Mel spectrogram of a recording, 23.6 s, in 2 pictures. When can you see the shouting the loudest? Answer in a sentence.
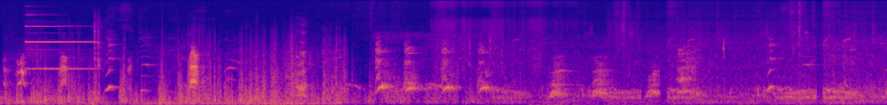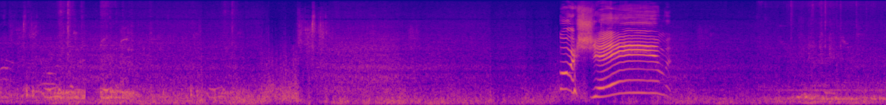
The loudest moment of the shouting is at 20 seconds.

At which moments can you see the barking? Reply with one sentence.
The barking can be heard from 0.0 to 9.7 s.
